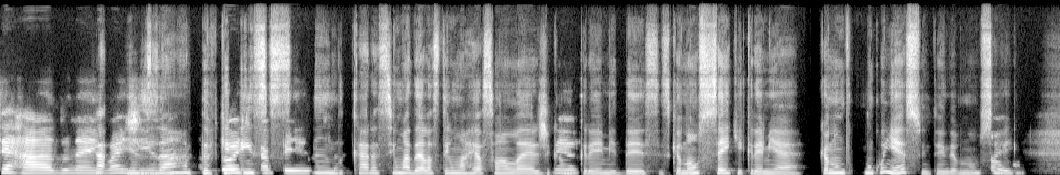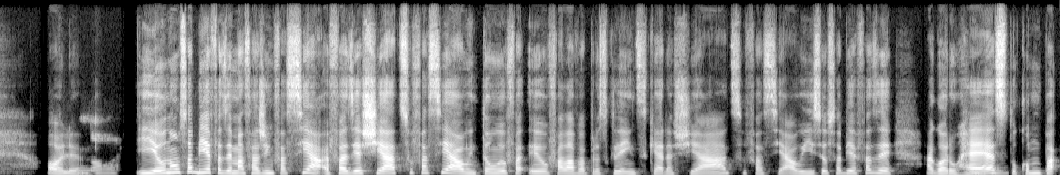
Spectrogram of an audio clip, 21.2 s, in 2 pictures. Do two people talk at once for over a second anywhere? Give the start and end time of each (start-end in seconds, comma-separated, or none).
0.9-3.5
